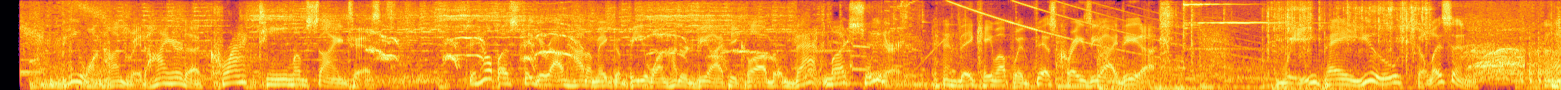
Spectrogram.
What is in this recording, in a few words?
Radio Jingles Liners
